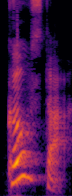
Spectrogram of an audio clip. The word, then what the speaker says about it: co-star: but we say supermarket star but we say co-star where but we say underwear way but we say subway part but we say counterpart link but we say hyperlink so these prefixes we have here would take this the primary stress well now we're going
